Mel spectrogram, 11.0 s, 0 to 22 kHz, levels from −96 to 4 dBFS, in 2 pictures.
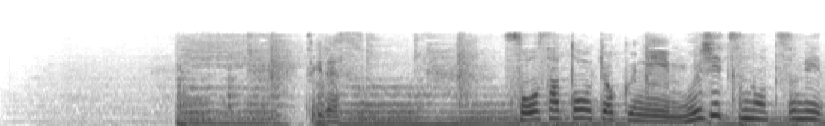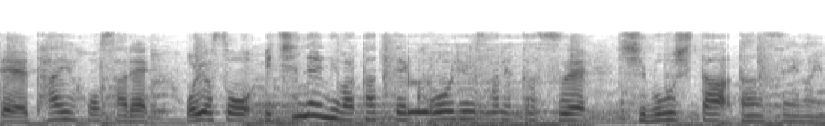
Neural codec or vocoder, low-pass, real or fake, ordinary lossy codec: codec, 16 kHz, 8 kbps, FreqCodec, larger model; 7.2 kHz; fake; none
